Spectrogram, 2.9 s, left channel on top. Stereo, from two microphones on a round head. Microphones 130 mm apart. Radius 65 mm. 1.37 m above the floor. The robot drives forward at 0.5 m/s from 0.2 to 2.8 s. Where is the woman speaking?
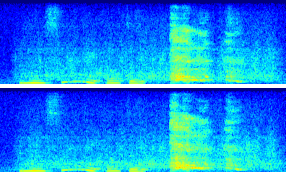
15° left (ahead or behind), 2.0 m; by 1.6 s 25° left (ahead or behind), 1.3 m.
